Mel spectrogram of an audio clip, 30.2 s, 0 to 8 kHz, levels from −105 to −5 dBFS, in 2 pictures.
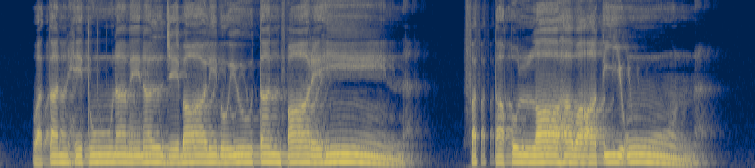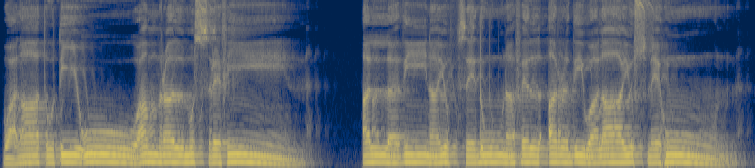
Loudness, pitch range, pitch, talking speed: -26 LUFS, 115-125 Hz, 120 Hz, 35 wpm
